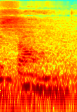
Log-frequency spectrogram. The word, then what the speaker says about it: psalm: तो बाइबल में जो हिम्स है उनको कहते हैं साम, PSALM, साम। P भी साइलेंट, L भी साइलेंट, अंग्रेजी भाषा के लिए खुली है।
